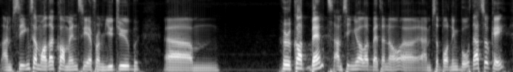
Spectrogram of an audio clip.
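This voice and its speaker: Clear-voiced man hosting a livestream. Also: medium pitch. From Trinidad and Tobago. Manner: chatty, rambling, addressing viewers directly. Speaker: livestream host. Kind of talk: casual football watch-along commentary. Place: small home streaming room. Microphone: desk microphone on a boom arm.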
